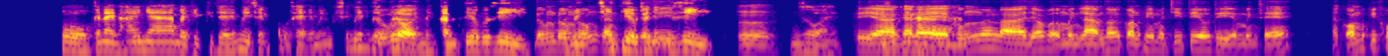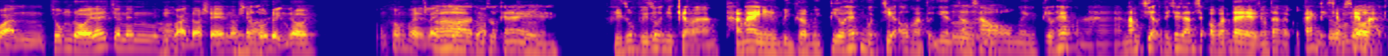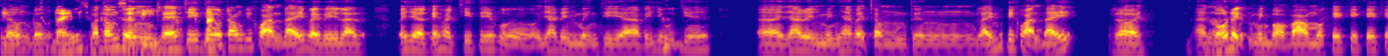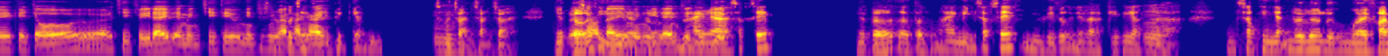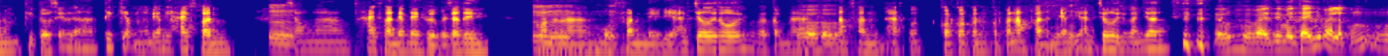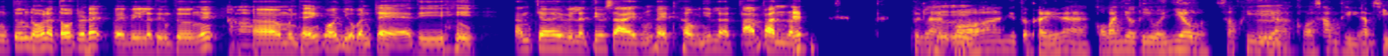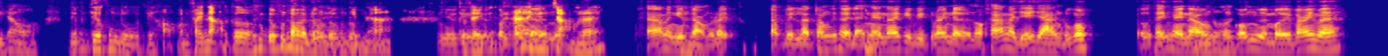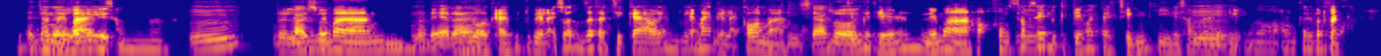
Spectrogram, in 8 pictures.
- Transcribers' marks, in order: other noise; tapping; other background noise; laughing while speaking: "Ừm"; laughing while speaking: "Ờ"; laugh; chuckle; laugh; chuckle; laughing while speaking: "Ừm"; chuckle; laughing while speaking: "rồi"; unintelligible speech
- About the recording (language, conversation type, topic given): Vietnamese, unstructured, Bạn có kế hoạch tài chính cho tương lai không?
